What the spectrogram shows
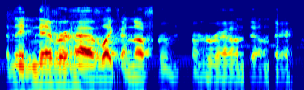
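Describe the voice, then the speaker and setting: Low-voiced man telling profane stories. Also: fairly quick, fairly bright tone. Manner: profane, rambling, laughs often. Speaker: streamer, delivery driver. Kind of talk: casual chat, storytelling. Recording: dull lo-fi stream audio with faint music.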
